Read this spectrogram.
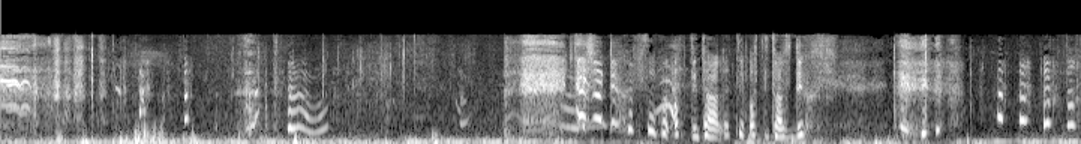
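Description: A young woman talks close by in a lively way.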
